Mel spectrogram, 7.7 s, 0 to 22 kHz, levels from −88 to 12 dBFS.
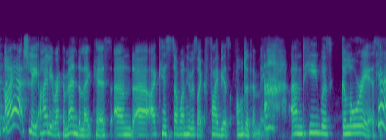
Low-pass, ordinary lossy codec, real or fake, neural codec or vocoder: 7.2 kHz; Opus, 24 kbps; real; none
